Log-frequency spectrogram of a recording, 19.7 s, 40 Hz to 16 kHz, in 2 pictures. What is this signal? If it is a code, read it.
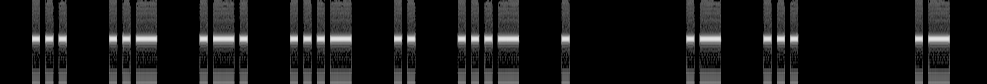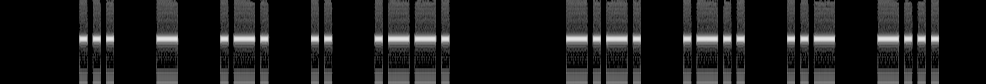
Morse code, heard as a keyed tone, about 18 wpm, spaced as for 12 wpm, 1000 Hz. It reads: SURVIVE AS A STRIP CLUB
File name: qotdfiles / 12wpm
